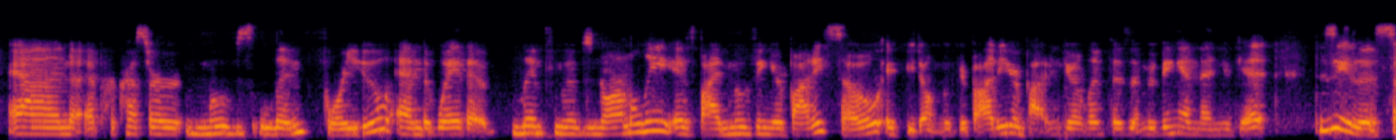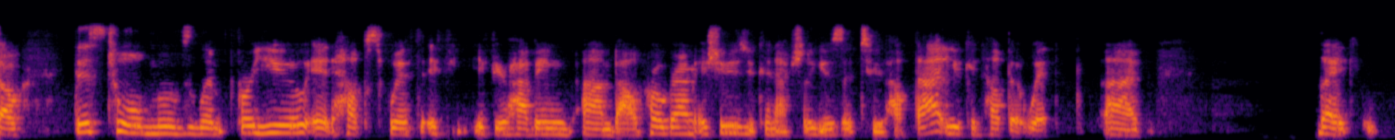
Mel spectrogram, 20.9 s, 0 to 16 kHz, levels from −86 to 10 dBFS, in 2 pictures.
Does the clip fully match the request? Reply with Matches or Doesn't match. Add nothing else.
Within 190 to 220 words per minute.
Matches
